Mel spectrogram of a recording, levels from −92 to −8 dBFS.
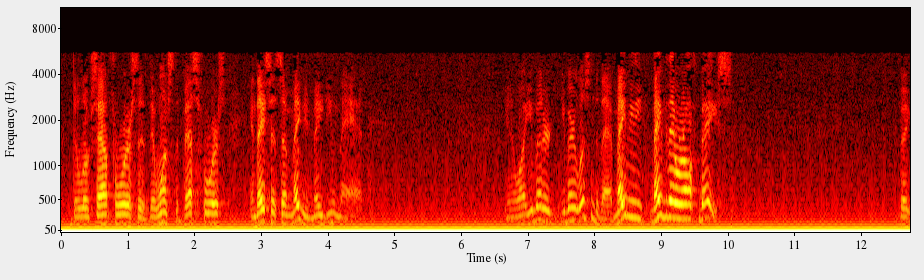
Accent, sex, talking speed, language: American, male, 170 wpm, English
